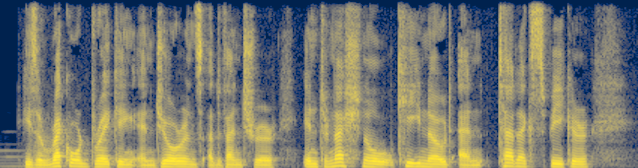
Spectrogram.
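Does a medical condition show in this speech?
No.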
